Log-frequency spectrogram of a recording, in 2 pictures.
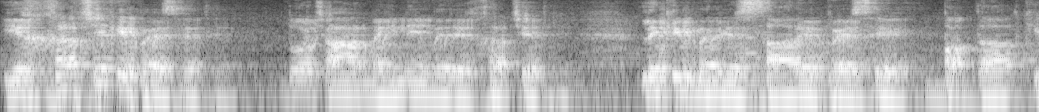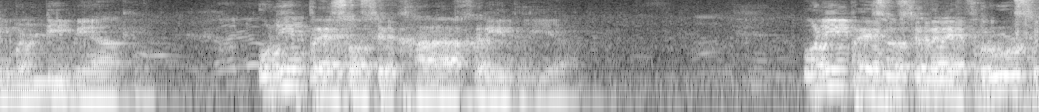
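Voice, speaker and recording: A man's voice: medium pitch, a little mellow. A man preaching a sermon in style, telling a story dramatically and acting out its characters with rising, impassioned delivery. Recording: echoey hall, speaker far from mic.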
